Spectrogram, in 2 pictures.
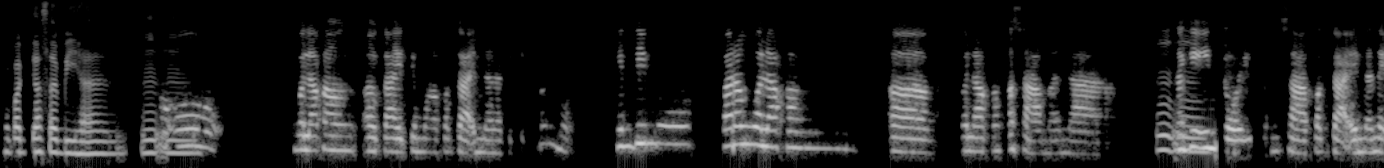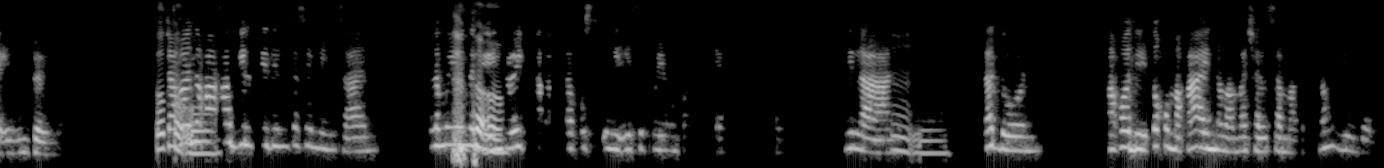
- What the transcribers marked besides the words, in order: none
- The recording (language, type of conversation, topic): Filipino, unstructured, Ano ang mga paraan para makatipid sa mga gastos habang naglalakbay?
